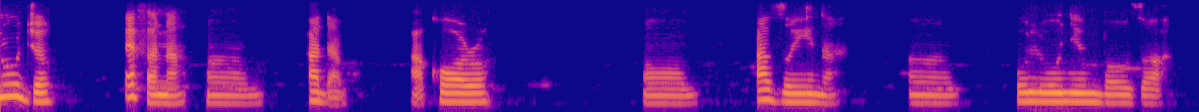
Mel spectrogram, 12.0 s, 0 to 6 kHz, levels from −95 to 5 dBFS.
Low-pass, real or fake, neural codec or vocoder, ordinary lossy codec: 5.4 kHz; real; none; Opus, 32 kbps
